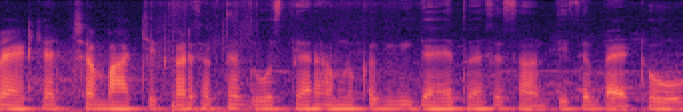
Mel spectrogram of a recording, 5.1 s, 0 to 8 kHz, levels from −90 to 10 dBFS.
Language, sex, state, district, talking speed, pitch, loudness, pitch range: Hindi, male, Chhattisgarh, Jashpur, 220 wpm, 100 Hz, -21 LUFS, 95-100 Hz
